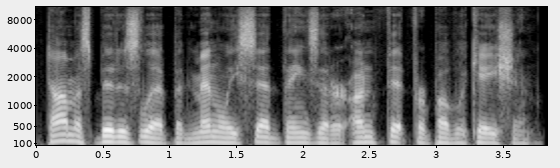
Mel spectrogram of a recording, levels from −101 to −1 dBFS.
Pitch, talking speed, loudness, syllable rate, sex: 115 Hz, 205 wpm, -18 LUFS, 6.0 syllables/s, male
